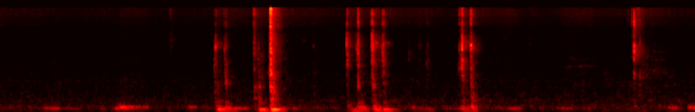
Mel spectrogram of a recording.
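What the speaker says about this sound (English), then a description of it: "Let me type something here." Typing on a computer keyboard during a live stream, irregular clusters of sharp key clicks and taps, close but fairly quiet, with short pauses between bursts and no talk.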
